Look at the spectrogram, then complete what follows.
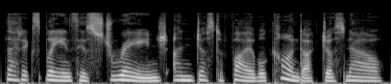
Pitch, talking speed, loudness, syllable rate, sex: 180 Hz, 125 wpm, -16 LUFS, 4.0 syllables/s, female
